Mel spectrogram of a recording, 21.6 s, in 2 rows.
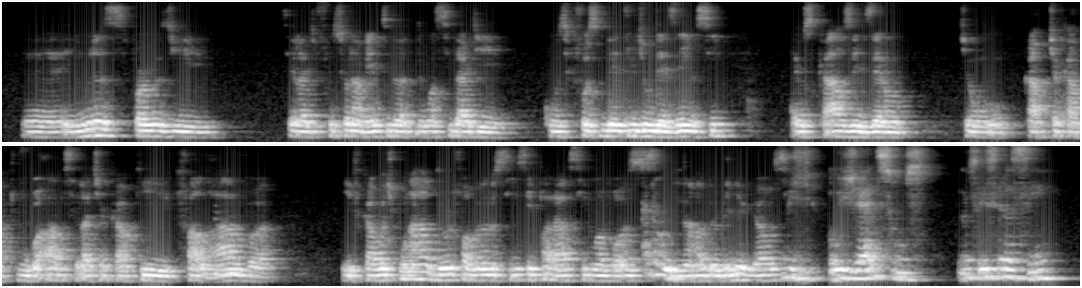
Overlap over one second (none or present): none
